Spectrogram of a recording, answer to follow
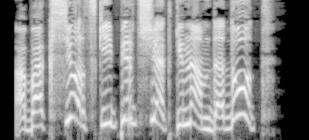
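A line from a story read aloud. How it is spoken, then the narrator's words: Shouting. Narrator (Russian): крикнул он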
